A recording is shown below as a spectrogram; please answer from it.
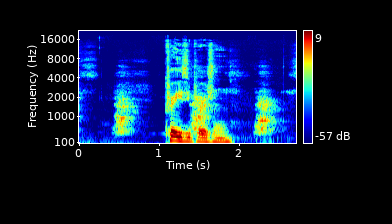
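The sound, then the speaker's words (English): A dog barks a few times in short, scattered bursts at something outside, while a person talks over the sounds. “Uh, if you guys can hear that, please excuse the dog.”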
